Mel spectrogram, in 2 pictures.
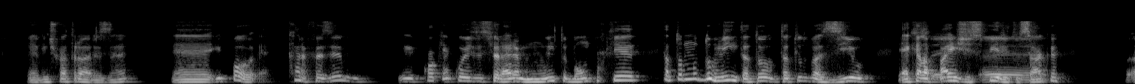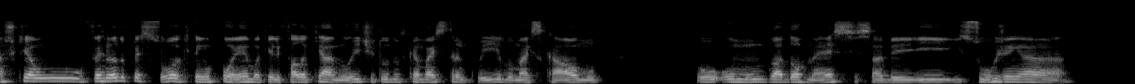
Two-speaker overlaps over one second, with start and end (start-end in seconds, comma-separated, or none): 9.1-10.5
